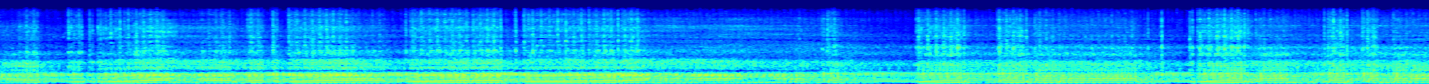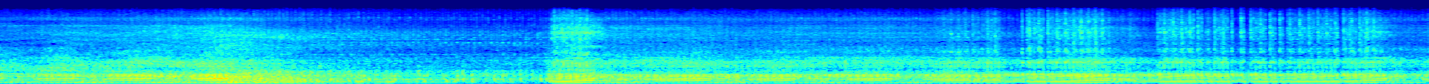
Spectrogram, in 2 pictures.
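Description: Ford half-track tractor's engine running under load in deep snow, its speed rising and falling again and again, with a sharp knock about two-thirds of the way through.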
